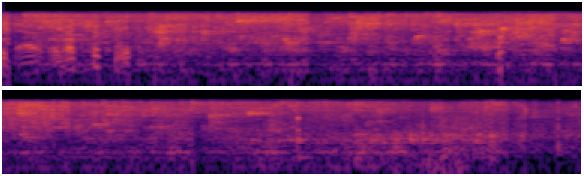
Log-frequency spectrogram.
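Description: Water gushes from a hose into a hollow plastic tank.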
